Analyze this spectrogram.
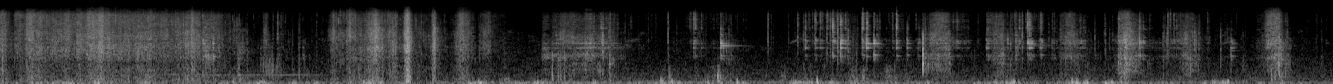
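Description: Rice pouring from a plastic bag into a steel bowl with a rustling hiss. After about three seconds a hand takes over, crushing and mixing the rice with crumbled dry bait in the bowl: irregular crunching and rustling, with clinks of fingers against the metal.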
